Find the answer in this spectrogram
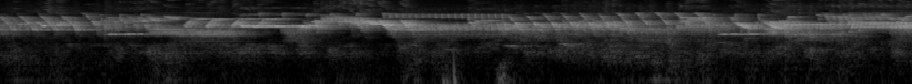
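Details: Canaries in a bird room singing as a group, used to stimulate males and prepare females for breeding; long run of rapid, repeated trill notes and buzzy rolls, with occasional clear whistled tones over the chorus.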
